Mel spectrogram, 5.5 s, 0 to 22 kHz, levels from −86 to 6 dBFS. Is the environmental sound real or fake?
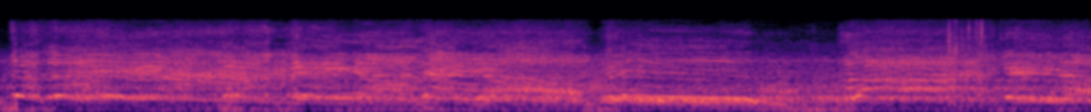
real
